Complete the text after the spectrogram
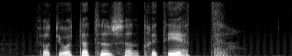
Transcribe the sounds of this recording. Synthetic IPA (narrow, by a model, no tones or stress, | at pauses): fœʈɪɔt̪ːat̪ʰʉ̟ːsənt̪ʰɾɛt̪ːɪɛt̪ː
